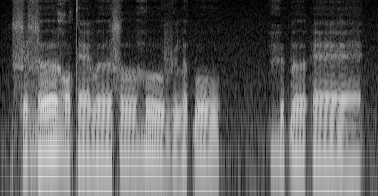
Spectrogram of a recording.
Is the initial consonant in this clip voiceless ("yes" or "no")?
yes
